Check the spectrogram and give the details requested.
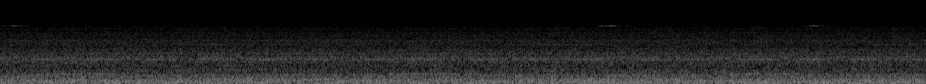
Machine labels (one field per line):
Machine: slide rail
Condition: normal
